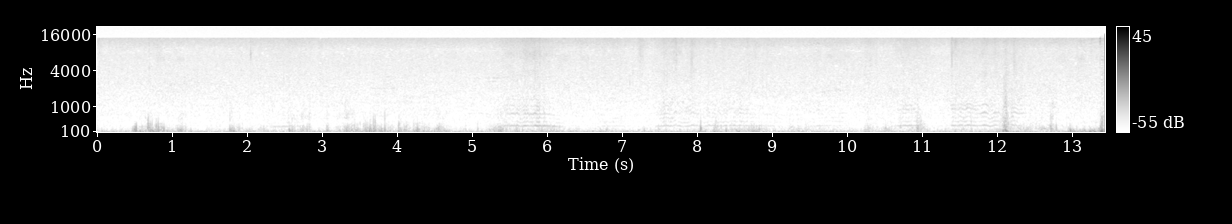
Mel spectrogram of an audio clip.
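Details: A western honey bee collects from flower to flower, its low, steady wing buzz coming and going as it flies close by.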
